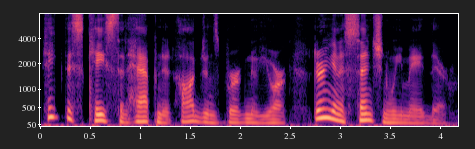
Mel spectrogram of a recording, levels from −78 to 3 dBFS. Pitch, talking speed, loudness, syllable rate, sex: 120 Hz, 215 wpm, -18 LUFS, 5.9 syllables/s, male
